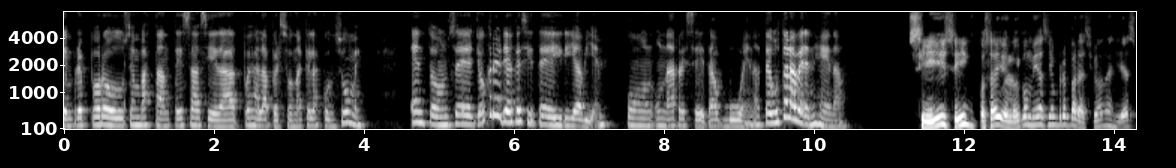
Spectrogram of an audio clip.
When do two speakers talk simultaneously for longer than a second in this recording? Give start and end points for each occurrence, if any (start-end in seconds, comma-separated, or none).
none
